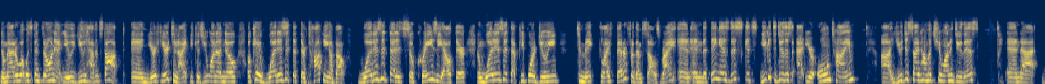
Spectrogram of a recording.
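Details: Adult woman speaking; Typical speech.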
